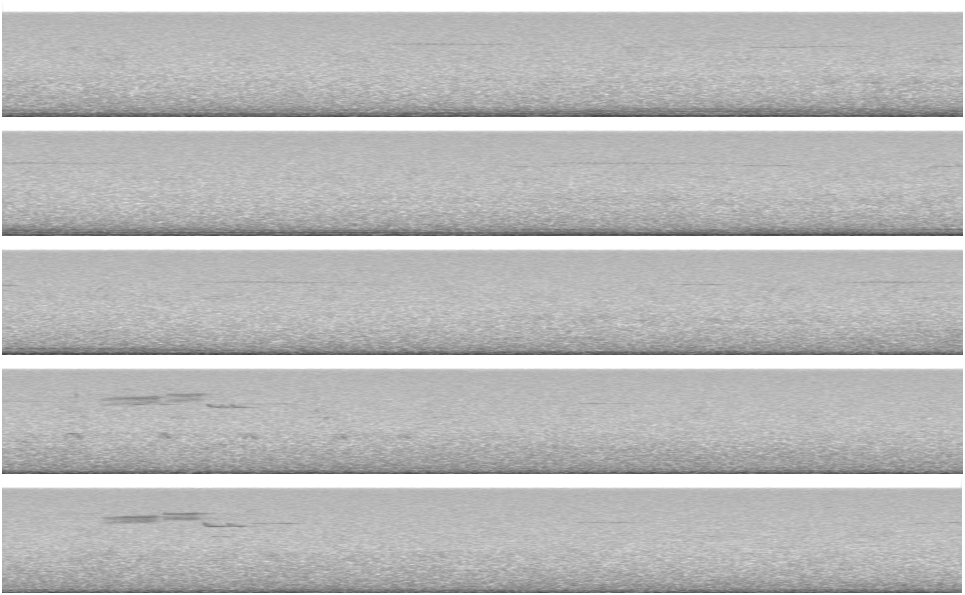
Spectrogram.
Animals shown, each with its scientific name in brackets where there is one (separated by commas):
Black-throated Green Warbler (Setophaga virens), American Crow (Corvus brachyrhynchos), Dark-eyed Junco (Junco hyemalis)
